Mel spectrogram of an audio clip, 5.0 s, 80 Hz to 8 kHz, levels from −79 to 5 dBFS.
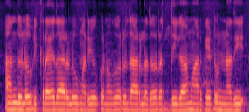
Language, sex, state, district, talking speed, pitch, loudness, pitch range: Telugu, male, Telangana, Hyderabad, 95 wpm, 160 Hz, -15 LUFS, 155-160 Hz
